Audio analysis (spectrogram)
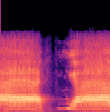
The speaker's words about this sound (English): screaming in my ear.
